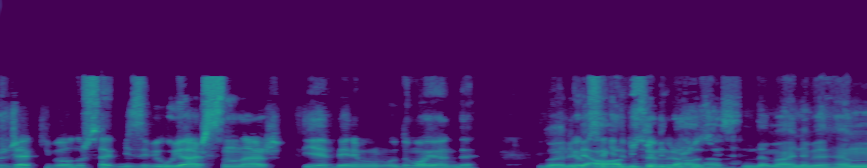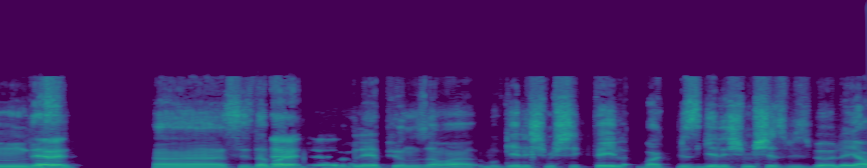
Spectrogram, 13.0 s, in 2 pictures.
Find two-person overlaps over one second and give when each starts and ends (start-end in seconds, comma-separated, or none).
4.3-5.6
